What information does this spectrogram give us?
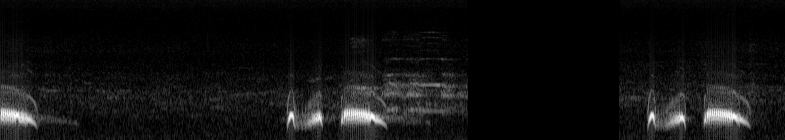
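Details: Spotted dove calling to challenge rivals and to court hens. A lone long coo opens, then two full phrases follow, each of two short rising notes and a sustained falling croon, separated by a brief silent break.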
